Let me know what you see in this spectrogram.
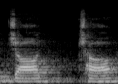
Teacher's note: तालव्य माने जो गले के जो मुंह के अंदर ऊपर का हिस्सा होता है उसमें पिछले भाग से ये बोले जाते हैं जैसे च आप बोल कर देखो च छ तो ऊपर लगेगी जीभ लेकिन पिछले भाग पे लगेगी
